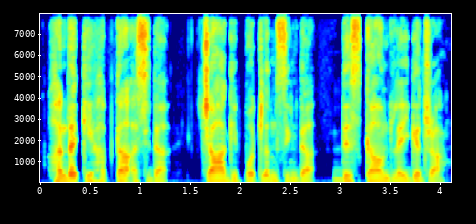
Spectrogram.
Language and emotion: Manipuri, neutral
